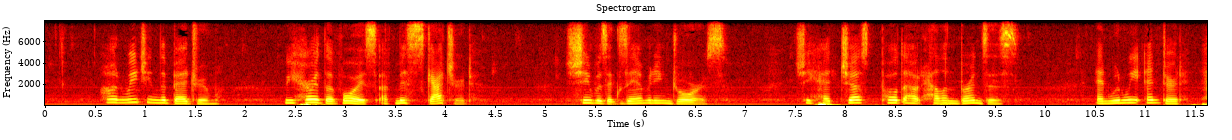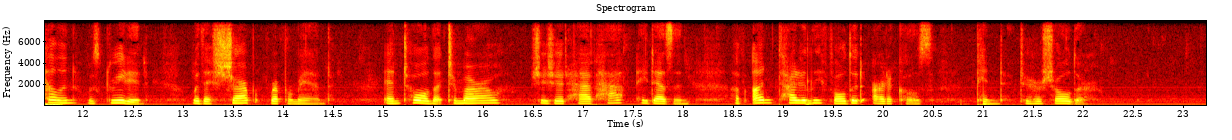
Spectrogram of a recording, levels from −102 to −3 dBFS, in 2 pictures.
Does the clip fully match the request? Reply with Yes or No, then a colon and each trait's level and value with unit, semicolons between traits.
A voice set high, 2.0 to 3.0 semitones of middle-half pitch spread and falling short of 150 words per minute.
No: high, 215 Hz; average, 3.9 semitones; slow, 135 wpm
